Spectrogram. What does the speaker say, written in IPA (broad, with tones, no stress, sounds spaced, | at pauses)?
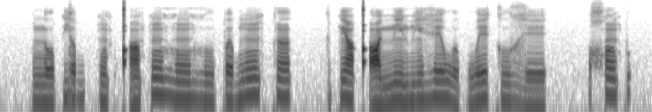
n o˩ p j ə˧ b pː ũ˩ p qʼ õ˩ p ũ˥ ɦ ũː˧ ɦ u˧ p ə˧ b ũː˥ kː ə̃˥ | pʲ ə̃ː˧ qʼ ɒ˩ mʲ ẽ˧ bʲ ẽ˧ ɦ e˥ w ʊ˩ p w e˥ k u˧ ɣ e˩ | χ ũ˥ p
